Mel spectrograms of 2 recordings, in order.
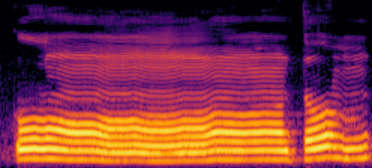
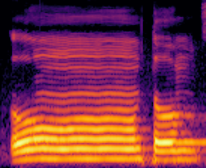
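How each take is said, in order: First: The nasal hum is held much too long. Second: The nasal hum is held about two beats. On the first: The speaker calls it wrong. "Kepanjangan itu" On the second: The speaker calls it right. "ditahan, dua ketukan atau satu alif"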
